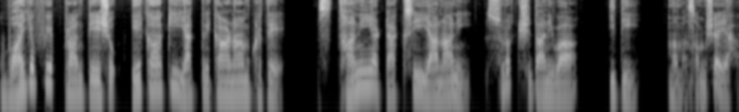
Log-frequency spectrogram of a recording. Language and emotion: Sanskrit, fearful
